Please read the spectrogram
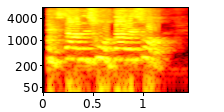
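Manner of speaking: high-pitched urgent call; mock urgency. Characters flee the bikers, mock urgent cry. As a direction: call it high, hurrying them. Acts out urgent calling to group.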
